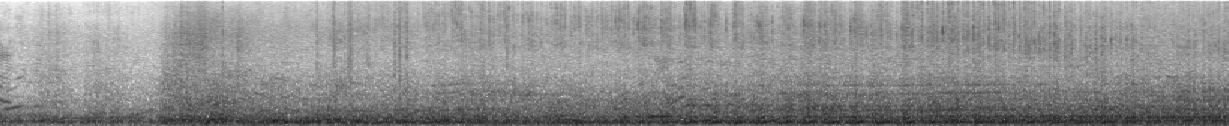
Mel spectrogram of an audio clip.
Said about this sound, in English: The field is now fired up, preparing to roll off.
